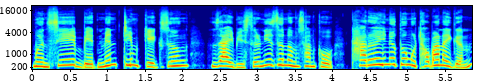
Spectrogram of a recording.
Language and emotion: Bodo, surprised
